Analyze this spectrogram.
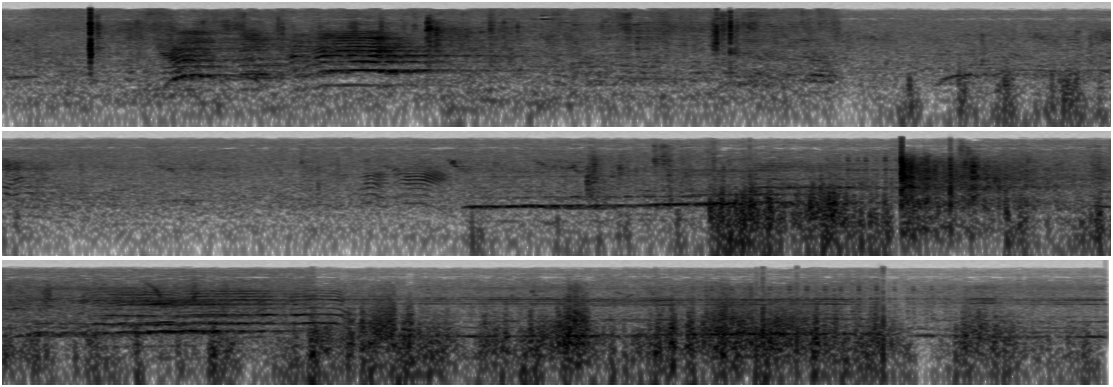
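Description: Young men shout and yell outdoors at a distance.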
